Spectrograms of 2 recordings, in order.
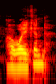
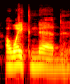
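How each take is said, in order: First: It is said as one word, awakened. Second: It is said as awake plus Ned. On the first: The speaker calls it right. "it's awakened" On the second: The speaker calls it wrong. "Awake Ned, I think is how Tara would always pronounce it"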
